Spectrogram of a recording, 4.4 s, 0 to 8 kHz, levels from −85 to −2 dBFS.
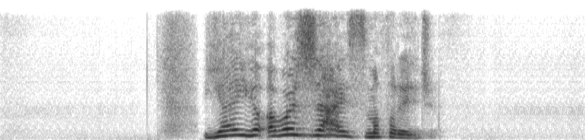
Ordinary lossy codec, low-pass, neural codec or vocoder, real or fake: none; 7.2 kHz; codec, 16 kHz in and 24 kHz out, 0.4 kbps, LongCat-Audio-Codec, fine tuned four codebook decoder; fake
